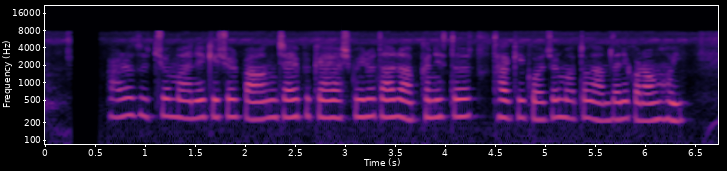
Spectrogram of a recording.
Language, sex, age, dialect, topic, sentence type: Bengali, female, 18-24, Rajbangshi, agriculture, statement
